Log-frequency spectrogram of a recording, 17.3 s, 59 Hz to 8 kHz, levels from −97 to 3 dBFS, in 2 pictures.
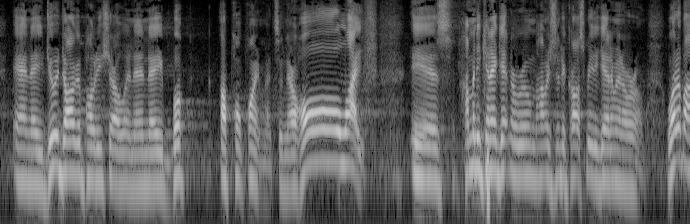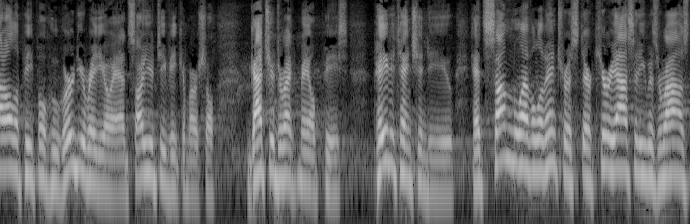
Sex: male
